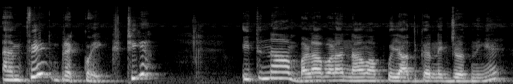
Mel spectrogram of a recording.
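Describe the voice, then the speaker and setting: A man teaching a literature lesson in a patient lecture manner. He keeps asking his listeners questions and then answering them himself. He says each key term slowly, twice, so it can be written down. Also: sits high, animated, darkish tone. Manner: repeats key terms slowly for dictation. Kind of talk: classroom-style lecture.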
